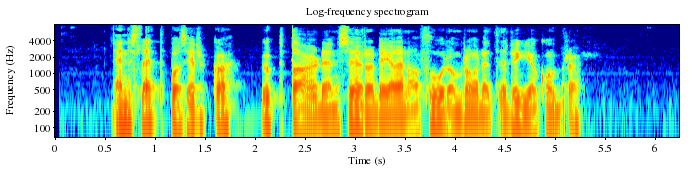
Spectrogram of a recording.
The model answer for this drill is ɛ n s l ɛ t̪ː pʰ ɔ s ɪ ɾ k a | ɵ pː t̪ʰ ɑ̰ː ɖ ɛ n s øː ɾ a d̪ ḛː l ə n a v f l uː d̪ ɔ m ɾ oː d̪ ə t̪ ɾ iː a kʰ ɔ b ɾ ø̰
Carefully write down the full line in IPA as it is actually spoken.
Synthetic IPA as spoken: ɛ n s l ɛ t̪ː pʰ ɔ s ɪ ɾ k a | ɵ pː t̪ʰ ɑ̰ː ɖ ɛ n s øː ɾ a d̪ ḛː l ə n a v f l uː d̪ ɔ m ɾ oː d̪ ə t̪ ɾ iː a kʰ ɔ b ɾ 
